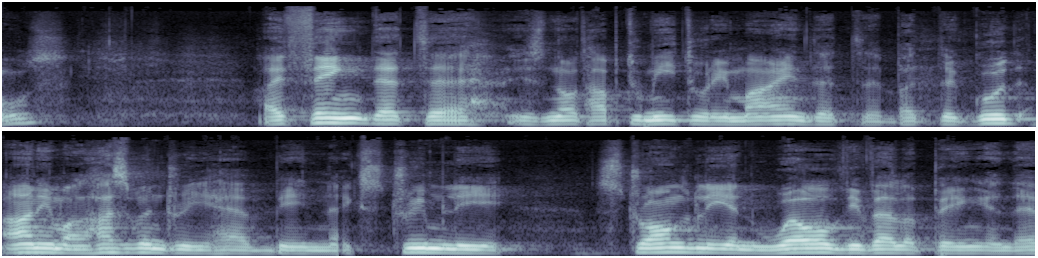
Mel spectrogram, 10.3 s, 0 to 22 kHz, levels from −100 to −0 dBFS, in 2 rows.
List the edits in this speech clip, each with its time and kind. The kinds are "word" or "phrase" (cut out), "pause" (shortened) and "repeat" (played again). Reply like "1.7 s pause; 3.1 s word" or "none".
6.8 s word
